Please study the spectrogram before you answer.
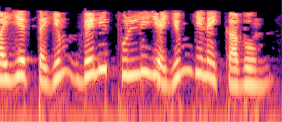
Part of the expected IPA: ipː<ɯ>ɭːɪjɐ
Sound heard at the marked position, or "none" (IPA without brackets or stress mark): ʊ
